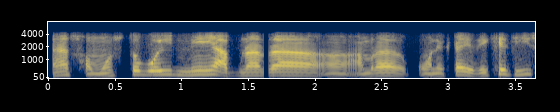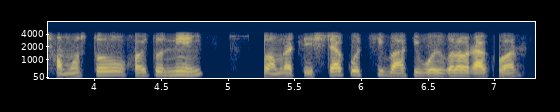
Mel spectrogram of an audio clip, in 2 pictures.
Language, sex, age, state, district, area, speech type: Bengali, male, 18-30, West Bengal, North 24 Parganas, rural, conversation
